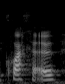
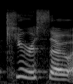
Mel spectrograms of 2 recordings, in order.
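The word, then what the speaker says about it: Curaçao: So it's better, as normally I pronounce it, it's blue quacko. – Quacko. – But it's curacao, I'm pretty sure, is okay. How you're meant to pronounce it.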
